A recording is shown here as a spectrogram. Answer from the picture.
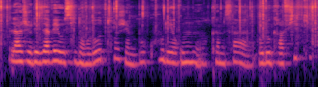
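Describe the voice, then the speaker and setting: Over noticeable background noise, a woman speaks very slowly with fairly even intonation. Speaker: craft unboxing youtuber. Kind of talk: unboxing video monologue.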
